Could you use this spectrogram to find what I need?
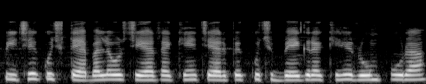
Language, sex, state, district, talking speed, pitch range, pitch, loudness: Hindi, female, Himachal Pradesh, Shimla, 210 wpm, 210-225 Hz, 220 Hz, -13 LUFS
